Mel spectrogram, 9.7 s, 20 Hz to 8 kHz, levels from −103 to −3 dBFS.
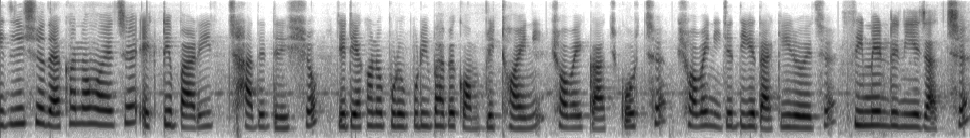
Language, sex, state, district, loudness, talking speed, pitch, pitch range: Bengali, female, West Bengal, Malda, -16 LUFS, 155 wpm, 280 Hz, 255-310 Hz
